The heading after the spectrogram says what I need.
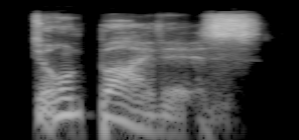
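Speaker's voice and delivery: pumped-up hype-man announcer voice. Hyping the worst DVDs of all time in a hype-man announcer voice. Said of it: "If I could do like the hype guy voice, like hyping that".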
